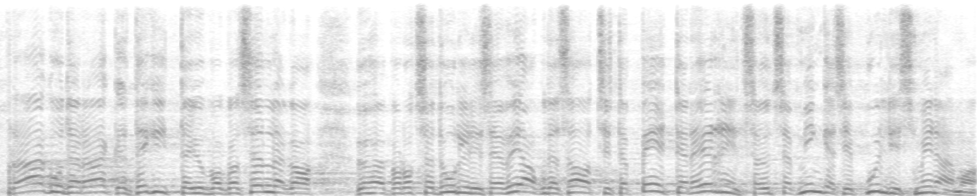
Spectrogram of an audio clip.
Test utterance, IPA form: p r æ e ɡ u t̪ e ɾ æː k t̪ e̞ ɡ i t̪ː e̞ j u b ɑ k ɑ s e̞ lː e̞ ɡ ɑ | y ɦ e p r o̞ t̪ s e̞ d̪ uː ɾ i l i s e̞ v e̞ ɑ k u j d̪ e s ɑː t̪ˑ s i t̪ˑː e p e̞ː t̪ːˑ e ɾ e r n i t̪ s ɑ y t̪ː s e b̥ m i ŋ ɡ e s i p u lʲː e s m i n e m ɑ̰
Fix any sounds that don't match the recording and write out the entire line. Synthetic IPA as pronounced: p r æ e ɡ u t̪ e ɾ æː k t̪ e̞ ɡ i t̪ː e̞ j u b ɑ k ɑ s e̞ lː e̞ ɡ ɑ | y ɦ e p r o̞ t̪ s e̞ d̪ uː ɾ i l i s e̞ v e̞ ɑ k u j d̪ e s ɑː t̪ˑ s i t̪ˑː e p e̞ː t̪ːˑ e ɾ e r n i t̪ s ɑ y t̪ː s e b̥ m i ŋ ɡ e s i p u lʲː i s m i n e m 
